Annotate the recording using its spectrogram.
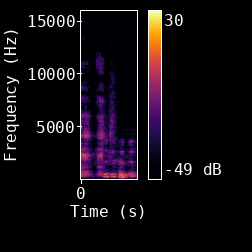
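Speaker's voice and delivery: soft, high suppressed snicker; acted stifled laugh. Kid at Mass struck by a silly thought, stifled laugh. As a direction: act out a laugh you're trying to hold in. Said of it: "I was like".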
